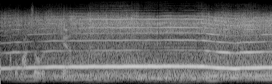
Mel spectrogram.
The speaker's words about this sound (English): And then later, when they were in pursuit of that taxi cab. And that was the old-fashioned siren. Remember, I can remember those sirens very clearly.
